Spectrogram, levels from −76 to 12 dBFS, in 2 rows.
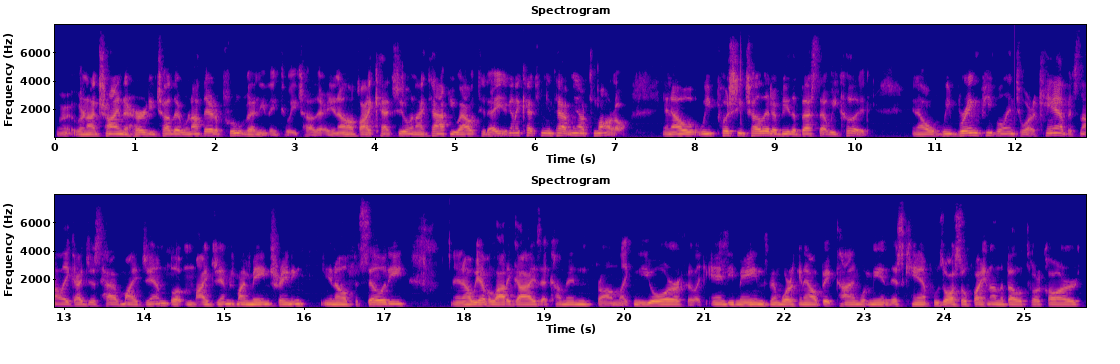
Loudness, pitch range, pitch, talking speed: -23 LUFS, 110-130 Hz, 115 Hz, 260 wpm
